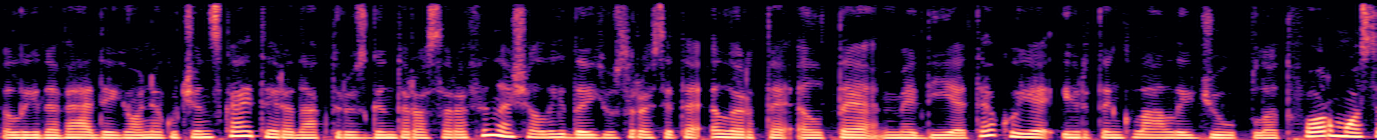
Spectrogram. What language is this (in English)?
Lithuanian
